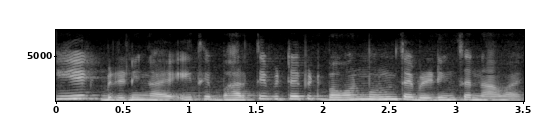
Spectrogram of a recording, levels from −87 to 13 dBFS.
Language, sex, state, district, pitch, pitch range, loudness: Marathi, female, Maharashtra, Pune, 235 Hz, 215-270 Hz, -15 LUFS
